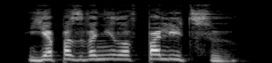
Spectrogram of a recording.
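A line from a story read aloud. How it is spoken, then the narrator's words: Shouted. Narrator (Russian): Выкрикнула Яна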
